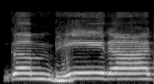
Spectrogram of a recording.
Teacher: So gambhira, the bha is a mahaprana. Dirgha also.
